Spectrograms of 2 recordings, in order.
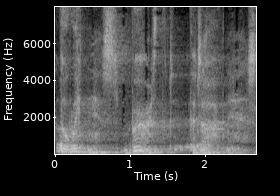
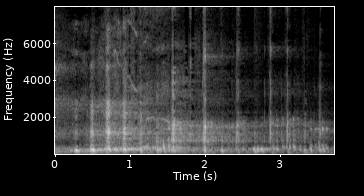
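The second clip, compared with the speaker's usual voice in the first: taunting chuckle; 10 semitones higher, 4 dB quieter than usual. Acted. Taunting the one who killed her, amused chuckle. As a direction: let a chuckle trail away.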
